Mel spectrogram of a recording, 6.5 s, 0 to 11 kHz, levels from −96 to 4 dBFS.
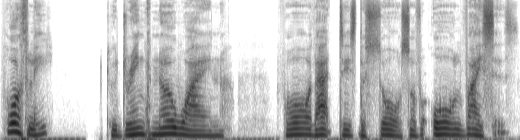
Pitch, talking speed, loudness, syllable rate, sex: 135 Hz, 120 wpm, -19 LUFS, 3.1 syllables/s, male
